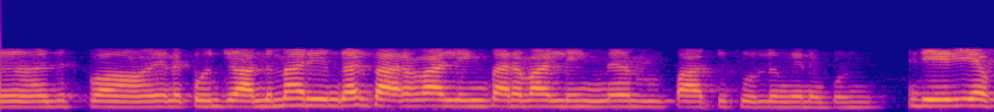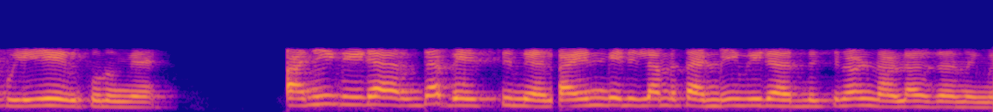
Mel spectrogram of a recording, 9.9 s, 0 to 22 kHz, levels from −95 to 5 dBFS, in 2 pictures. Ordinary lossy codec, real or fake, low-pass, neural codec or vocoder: none; fake; 3.6 kHz; codec, 16 kHz, 2 kbps, FunCodec, trained on LibriTTS, 25 frames a second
